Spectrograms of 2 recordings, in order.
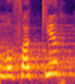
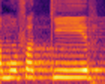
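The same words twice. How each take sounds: First: "मुफक्किर" with brief u and brief final i; correct short vowels. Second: "मुफक्कीर" with a stretched final ee; wrong long vowel. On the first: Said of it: "मैं बोल रही हूँ मुफक्किर". ("मुफक्किर" में छोटी उ और छोटी इ) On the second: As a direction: draw out the last syllable of "मुफक्कीर", keer. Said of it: "ओ के साथ और ई के साथ". ("मुफक्कीर" में ई को लंबा खींचकर) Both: Shown as a demonstration.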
